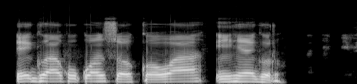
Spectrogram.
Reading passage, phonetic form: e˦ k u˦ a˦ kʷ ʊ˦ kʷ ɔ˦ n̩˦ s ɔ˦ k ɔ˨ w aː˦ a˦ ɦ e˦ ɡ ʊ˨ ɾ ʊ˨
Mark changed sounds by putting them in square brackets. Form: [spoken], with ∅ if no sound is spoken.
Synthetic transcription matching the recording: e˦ [ɡ] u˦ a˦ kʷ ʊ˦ kʷ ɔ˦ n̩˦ s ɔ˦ k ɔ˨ w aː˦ [i˦] ɦ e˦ ɡ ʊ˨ ɾ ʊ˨

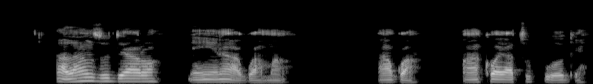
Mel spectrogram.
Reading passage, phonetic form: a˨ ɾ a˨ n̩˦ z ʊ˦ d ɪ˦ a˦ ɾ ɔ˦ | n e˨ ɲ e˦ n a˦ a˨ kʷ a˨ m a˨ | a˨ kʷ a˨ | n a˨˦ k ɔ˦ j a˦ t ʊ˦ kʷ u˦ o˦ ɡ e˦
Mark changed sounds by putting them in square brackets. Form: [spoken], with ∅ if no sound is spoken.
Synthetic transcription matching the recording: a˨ [l] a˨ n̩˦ z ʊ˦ d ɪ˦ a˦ ɾ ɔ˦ | n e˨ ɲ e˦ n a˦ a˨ [ɡʷ] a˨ m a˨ | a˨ [ɡʷ] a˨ | [m] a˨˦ k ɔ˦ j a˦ t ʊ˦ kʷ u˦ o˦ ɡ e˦

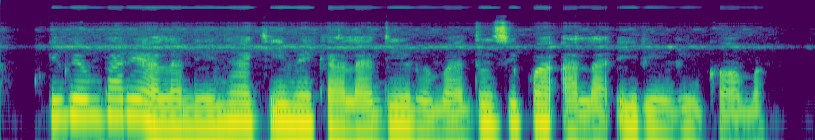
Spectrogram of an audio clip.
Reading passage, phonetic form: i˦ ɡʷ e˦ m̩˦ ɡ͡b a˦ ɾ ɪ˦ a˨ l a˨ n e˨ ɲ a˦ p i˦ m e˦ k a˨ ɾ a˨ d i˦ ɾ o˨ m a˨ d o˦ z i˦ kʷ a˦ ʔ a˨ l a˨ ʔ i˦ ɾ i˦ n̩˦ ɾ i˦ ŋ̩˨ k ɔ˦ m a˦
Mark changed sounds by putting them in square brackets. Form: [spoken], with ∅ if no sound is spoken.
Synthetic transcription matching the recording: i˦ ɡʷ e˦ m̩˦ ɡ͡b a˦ ɾ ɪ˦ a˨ l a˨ n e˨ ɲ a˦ [k] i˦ m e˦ k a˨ [l] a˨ d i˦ ɾ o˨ m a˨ d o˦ z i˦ kʷ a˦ ʔ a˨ l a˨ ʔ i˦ ɾ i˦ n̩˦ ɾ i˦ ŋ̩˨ k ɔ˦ m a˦

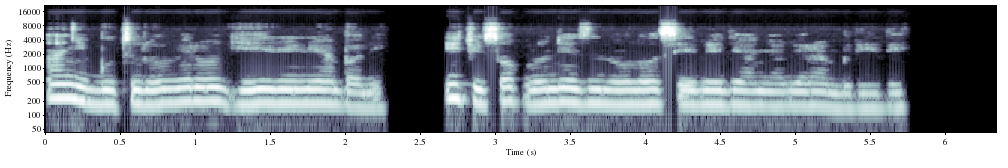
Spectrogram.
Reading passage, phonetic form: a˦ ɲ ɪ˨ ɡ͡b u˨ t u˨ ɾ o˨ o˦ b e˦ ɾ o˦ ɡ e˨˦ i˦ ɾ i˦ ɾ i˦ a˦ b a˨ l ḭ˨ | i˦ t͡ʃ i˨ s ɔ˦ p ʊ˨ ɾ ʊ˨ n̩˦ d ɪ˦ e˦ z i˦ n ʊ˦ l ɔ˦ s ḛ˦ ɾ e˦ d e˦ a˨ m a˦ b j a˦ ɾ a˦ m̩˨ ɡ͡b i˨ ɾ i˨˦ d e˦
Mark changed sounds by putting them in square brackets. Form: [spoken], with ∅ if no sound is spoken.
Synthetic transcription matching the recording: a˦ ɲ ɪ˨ ɡ͡b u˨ t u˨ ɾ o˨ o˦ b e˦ ɾ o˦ ɡ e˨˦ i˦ ɾ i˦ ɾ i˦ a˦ b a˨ l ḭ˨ | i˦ t͡ʃ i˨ s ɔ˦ p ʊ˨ ɾ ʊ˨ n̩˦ d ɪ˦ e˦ z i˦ n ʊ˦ l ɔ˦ s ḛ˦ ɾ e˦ d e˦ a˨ [ɲ] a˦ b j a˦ ɾ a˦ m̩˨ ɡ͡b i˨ ɾ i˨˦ d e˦

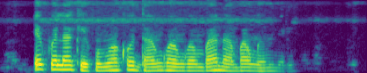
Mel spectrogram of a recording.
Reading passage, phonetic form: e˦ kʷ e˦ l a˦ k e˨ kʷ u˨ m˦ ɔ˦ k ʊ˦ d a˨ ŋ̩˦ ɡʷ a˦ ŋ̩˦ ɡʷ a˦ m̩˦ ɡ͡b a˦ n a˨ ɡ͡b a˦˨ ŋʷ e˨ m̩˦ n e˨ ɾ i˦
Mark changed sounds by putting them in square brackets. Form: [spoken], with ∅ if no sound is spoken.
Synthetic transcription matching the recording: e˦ kʷ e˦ l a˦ k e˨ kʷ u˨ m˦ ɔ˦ k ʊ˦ d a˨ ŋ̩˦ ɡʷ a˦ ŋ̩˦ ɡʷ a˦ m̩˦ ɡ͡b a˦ n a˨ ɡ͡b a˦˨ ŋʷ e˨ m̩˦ [m] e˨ ɾ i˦

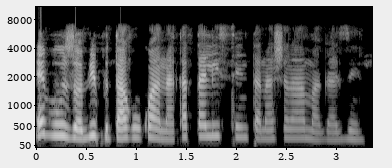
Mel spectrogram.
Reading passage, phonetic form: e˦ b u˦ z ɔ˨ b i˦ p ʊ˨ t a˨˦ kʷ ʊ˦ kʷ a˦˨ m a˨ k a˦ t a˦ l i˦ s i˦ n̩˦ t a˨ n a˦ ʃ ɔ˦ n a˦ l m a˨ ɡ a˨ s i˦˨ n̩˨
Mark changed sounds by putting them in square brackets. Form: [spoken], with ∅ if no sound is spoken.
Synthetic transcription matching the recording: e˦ b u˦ z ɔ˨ b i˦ p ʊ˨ t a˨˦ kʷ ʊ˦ kʷ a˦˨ [n] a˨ k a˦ t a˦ l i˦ s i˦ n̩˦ t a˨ n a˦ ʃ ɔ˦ n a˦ l m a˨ ɡ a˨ [z] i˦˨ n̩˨

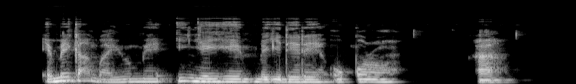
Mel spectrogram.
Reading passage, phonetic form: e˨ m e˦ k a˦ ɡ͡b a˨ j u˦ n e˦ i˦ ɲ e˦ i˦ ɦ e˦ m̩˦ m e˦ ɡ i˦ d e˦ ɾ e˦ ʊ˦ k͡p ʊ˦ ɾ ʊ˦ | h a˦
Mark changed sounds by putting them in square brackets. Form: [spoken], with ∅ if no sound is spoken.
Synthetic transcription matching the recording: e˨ m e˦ k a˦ ɡ͡b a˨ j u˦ [m] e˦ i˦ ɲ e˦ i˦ ɦ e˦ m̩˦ m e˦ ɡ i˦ d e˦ ɾ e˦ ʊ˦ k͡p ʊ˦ ɾ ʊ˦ | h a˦

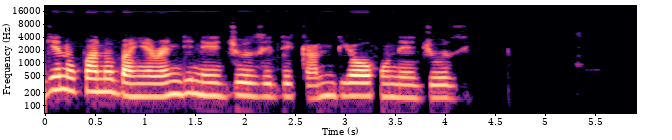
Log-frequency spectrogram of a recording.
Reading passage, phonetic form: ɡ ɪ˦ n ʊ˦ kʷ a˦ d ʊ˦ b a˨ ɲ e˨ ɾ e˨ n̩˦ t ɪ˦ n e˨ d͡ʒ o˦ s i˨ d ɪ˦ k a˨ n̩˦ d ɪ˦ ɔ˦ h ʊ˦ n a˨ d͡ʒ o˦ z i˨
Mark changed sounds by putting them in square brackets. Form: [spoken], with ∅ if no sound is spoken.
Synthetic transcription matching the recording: ɡ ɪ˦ n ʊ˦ kʷ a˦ [n] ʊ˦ b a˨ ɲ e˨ ɾ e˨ n̩˦ [d] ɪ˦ n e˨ d͡ʒ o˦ [z] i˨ d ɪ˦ k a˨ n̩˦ d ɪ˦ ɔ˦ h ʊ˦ n [e˨] d͡ʒ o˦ z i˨

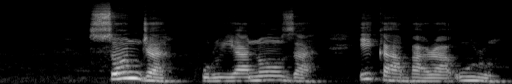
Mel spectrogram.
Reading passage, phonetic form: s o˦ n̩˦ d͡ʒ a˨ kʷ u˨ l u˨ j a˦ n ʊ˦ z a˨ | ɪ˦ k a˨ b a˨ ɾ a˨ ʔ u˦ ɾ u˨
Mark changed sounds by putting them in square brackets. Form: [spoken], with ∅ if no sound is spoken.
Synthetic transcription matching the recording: s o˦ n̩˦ d͡ʒ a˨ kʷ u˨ [ɾ] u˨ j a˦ n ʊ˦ z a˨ | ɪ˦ k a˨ b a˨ ɾ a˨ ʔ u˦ ɾ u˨

